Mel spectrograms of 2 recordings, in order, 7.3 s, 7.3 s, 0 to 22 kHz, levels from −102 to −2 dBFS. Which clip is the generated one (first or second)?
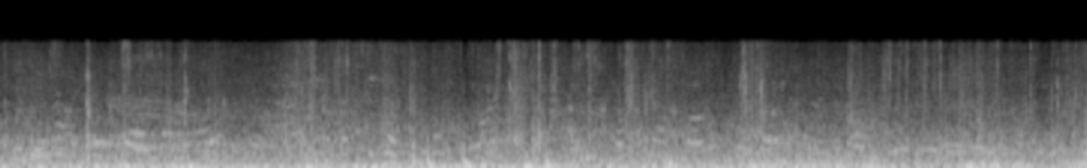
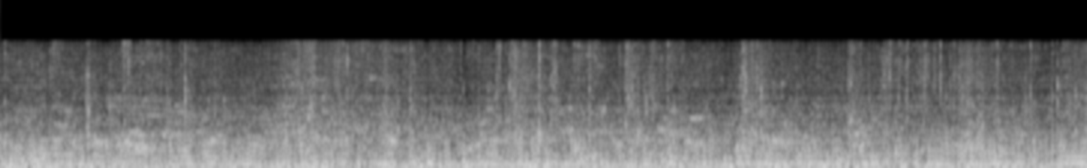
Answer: second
